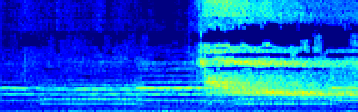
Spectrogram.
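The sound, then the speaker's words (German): An ambulance siren passing on a fully closed motorway, a steady, high wailing tone that grows louder as the vehicle approaches, over a low rumble of traffic. “Oh, da kommt schon der Krankenwagen. Ich habe keine Ahnung, was los ist.”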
